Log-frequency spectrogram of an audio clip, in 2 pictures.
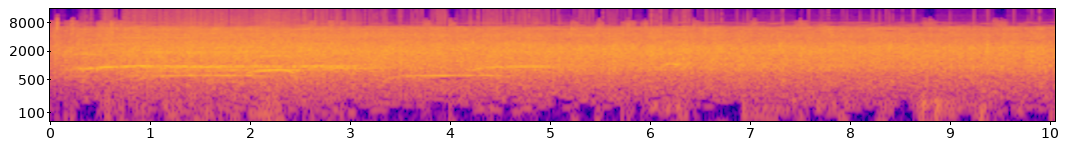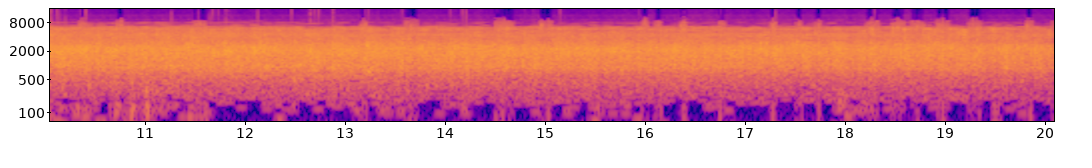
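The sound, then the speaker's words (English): Sustained applause from a large audience welcoming the chair of the Vancouver School Board at a Sunday event in support of children's services, a dense steady clatter of clapping that stays loud throughout with a few brief whistles or cheers early on, slowly thinning toward the end. “That's a very warm welcome.”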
